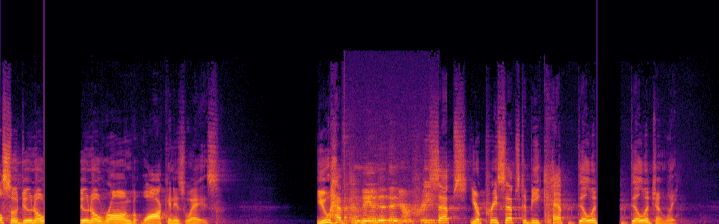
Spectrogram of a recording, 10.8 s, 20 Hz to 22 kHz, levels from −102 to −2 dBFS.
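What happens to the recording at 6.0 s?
A switch to a distant microphone runs from 5.17 s to 6.58 s, so 6.0 s falls inside it. The close pickup drops out and the speech is likely being captured by a microphone further away, which hears much more of the room. The voice abruptly turns roomy and hollow, with thinner bass, while its overall level stays roughly the same. Background noise rises to around 30 dB below the speech, and the sound snaps back just as suddenly at 6.58 s.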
